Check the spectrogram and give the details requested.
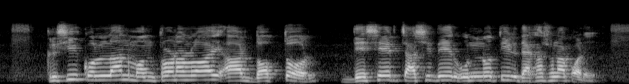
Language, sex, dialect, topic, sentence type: Bengali, male, Northern/Varendri, agriculture, statement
